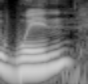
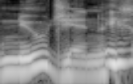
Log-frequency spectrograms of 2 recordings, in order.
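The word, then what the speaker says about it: Nguyen: that's how it's pronounced new Jin where are you doing over here ng uy I mean like even if you sounded out the way an english-speaking person would it doesn't say new Jin and a guy in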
